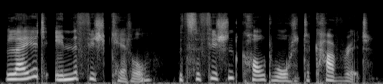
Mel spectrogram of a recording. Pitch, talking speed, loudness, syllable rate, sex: 210 Hz, 205 wpm, -21 LUFS, 5.3 syllables/s, female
